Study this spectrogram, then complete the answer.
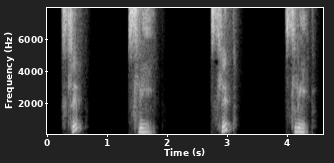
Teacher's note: slep et le deuxè sleep dormir donc vous voyez bien que si jamais vous prononcez pas le i suffisamment long on peut comprendre un autre mot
